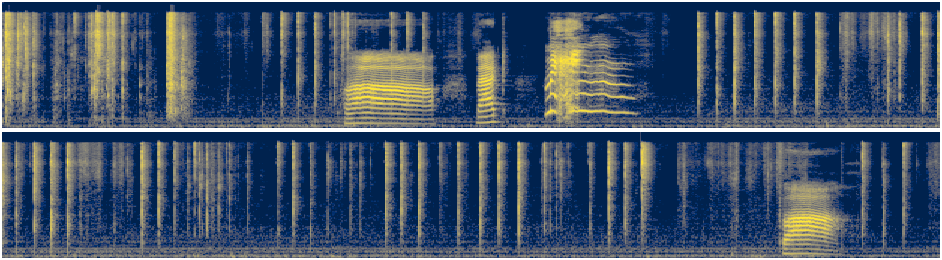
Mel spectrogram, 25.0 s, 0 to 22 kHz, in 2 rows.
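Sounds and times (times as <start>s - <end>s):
plastic packaging clicks and crackles: 0.0s - 2.4s, 14.4s - 21.2s
low steady hum: 0.0s - 25.0s.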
